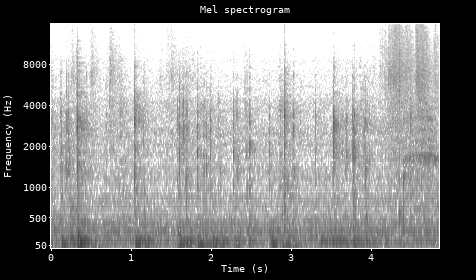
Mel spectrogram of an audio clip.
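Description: Rapid, irregular clicking of keys on a computer keyboard as a password is typed, close and clear with no talking, keystrokes coming in quick bursts throughout.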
